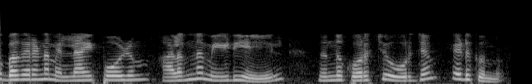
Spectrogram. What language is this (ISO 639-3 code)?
mal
